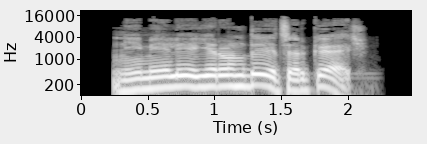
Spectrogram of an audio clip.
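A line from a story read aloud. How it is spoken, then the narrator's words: Grim reply. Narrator (Russian): мрачно ответила Сойка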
